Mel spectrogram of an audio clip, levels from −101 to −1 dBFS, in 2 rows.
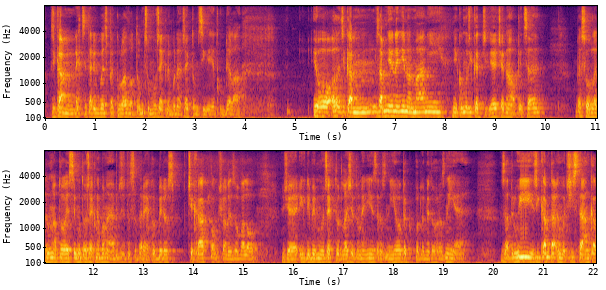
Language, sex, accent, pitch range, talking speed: Czech, male, native, 105-115 Hz, 195 wpm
